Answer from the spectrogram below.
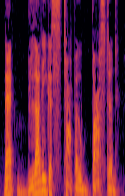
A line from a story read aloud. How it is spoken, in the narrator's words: Rod snarled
